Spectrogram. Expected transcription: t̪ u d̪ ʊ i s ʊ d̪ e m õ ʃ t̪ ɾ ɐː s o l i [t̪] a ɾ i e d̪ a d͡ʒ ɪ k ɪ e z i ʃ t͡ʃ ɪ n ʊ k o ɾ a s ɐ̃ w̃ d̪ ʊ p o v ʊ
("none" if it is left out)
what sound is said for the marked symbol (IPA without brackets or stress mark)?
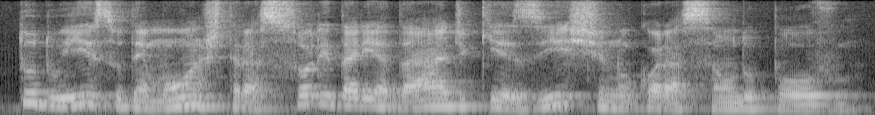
d̪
